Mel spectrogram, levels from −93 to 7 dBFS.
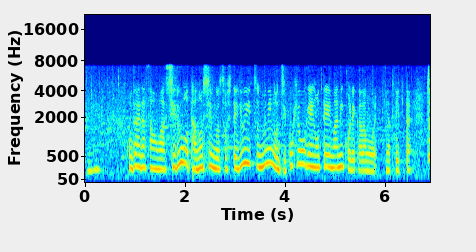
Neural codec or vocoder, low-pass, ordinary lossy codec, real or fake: none; 7.2 kHz; none; real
